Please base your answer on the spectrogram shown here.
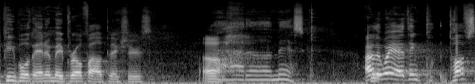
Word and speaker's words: Atomsk: Atomisk is the way to pronounce it.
